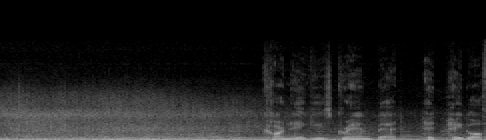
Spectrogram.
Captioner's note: sizzling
